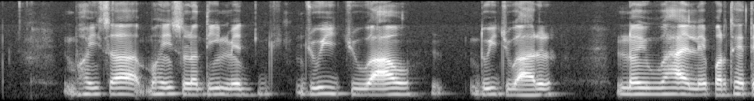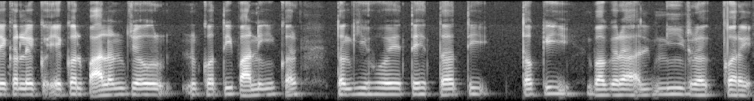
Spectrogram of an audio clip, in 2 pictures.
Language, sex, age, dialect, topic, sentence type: Chhattisgarhi, male, 18-24, Northern/Bhandar, agriculture, statement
